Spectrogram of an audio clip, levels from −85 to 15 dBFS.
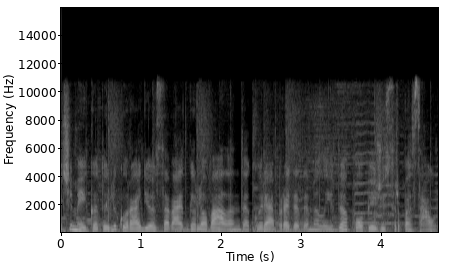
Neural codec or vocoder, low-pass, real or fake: none; 10.8 kHz; real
